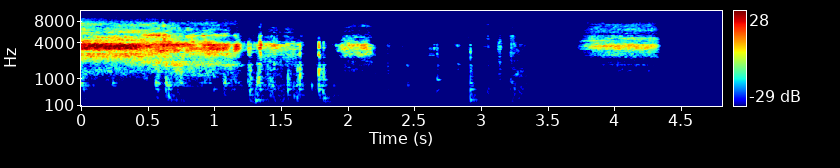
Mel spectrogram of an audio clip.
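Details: Two barn owl chicks fallen from a balcony, Riet Vell reserve, Ebro Delta, Spain, December: a loud rasping hiss fading into handling clicks and knocks, then a shorter hissing burst near the end.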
